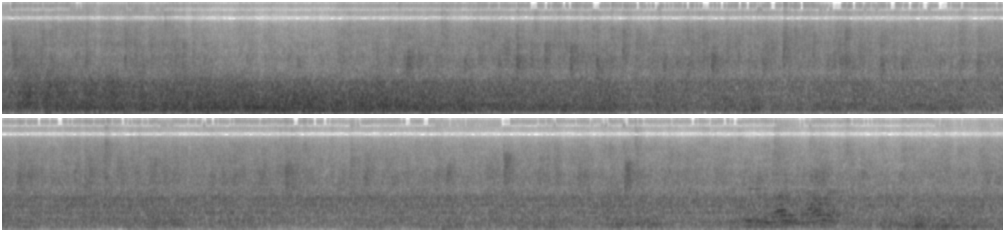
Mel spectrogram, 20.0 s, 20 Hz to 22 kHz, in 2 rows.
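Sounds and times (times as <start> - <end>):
low thunder rumble: 0.0 - 10.1, 14.4 - 20.0
torrential rain pouring: 0.0 - 20.0.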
